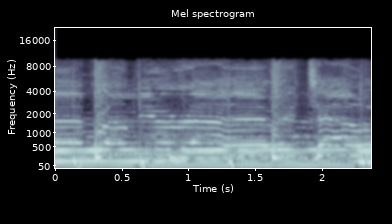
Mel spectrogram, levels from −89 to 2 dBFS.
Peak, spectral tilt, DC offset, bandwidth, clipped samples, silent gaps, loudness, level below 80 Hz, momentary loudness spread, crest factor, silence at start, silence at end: 0 dBFS; -5 dB/octave; under 0.1%; 10 kHz; under 0.1%; none; -14 LUFS; -26 dBFS; 3 LU; 12 dB; 0 s; 0 s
